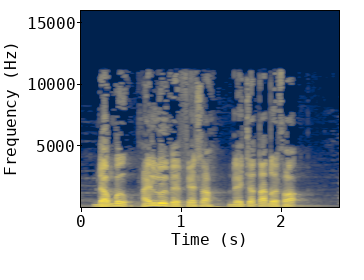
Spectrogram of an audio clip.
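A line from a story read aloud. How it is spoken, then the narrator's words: Furious loud shout. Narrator (Vietnamese): Diệu Đinh cũng cả giận quát lớn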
